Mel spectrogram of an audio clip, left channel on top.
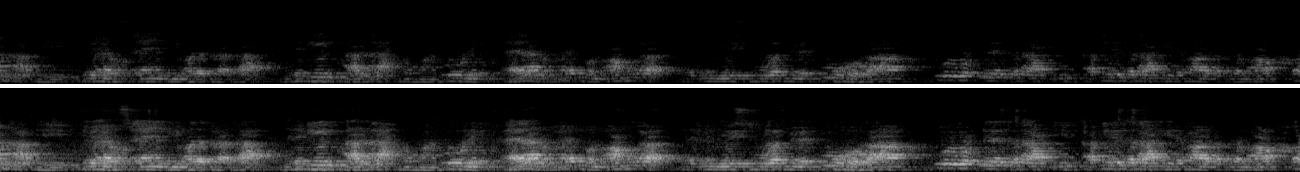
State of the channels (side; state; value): left; quieter; 13.6 dB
